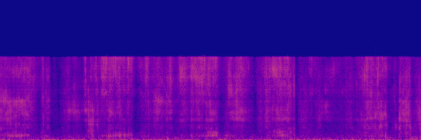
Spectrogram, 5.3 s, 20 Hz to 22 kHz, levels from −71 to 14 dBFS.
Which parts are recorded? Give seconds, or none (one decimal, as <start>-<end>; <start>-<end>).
none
